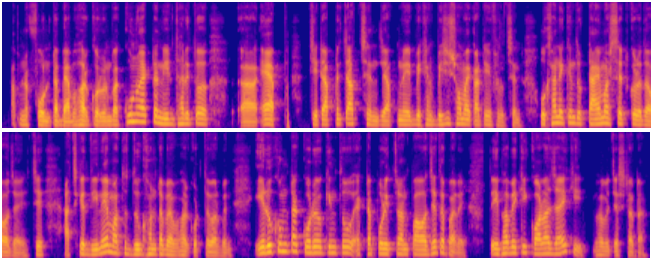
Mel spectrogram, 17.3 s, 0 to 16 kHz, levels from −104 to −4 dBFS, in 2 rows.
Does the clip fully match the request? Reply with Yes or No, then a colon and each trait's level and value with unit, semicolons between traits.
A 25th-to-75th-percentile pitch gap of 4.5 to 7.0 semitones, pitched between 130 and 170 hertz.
Yes: average, 4.8 semitones; medium, 140 Hz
